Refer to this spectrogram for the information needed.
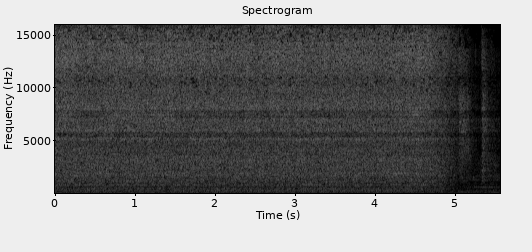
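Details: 2011–2019 Ford Explorer after strut mount replacement, engine running, microphone on the strut: only a faint steady hum while steering side to side, with no clunk or creak. The new mount is quiet and normal.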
